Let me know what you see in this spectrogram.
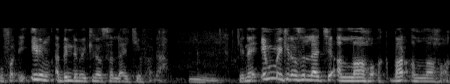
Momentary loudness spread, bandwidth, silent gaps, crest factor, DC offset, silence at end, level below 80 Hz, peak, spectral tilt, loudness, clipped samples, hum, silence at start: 14 LU; 5.8 kHz; none; 18 dB; under 0.1%; 0 s; -70 dBFS; -12 dBFS; -6.5 dB/octave; -29 LUFS; under 0.1%; none; 0 s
